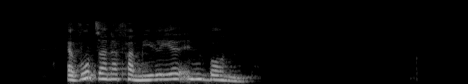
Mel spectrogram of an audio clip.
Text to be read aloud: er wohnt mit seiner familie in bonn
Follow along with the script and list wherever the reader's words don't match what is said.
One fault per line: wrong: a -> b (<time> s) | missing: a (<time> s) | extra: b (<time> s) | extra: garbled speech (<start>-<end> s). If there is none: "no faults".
missing: mit (1.0 s)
